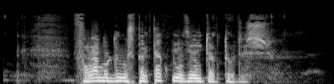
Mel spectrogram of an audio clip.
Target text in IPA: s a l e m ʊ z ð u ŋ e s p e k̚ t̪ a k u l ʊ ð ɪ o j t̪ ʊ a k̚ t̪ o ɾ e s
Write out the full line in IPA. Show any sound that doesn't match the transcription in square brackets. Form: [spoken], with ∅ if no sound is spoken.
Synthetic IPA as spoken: [f] a l [a] m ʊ z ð u ŋ e s p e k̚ t̪ a k u l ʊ ð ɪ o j t̪ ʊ a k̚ t̪ o ɾ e s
